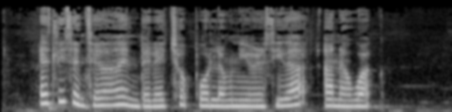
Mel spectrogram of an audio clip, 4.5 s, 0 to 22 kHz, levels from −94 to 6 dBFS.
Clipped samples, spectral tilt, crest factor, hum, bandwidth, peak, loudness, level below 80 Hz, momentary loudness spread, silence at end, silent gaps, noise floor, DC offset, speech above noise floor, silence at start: under 0.1%; -3.5 dB/octave; 16 dB; none; 17 kHz; -2 dBFS; -18 LUFS; -52 dBFS; 4 LU; 0.75 s; none; -54 dBFS; under 0.1%; 36 dB; 0.4 s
